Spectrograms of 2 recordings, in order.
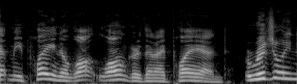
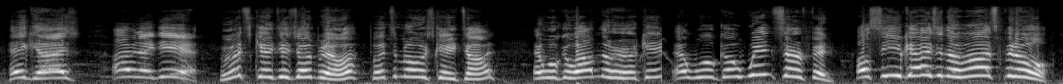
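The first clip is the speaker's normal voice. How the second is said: put-on loud, high dumb teen voice; stupid teenager; 7 semitones higher, 9 dB louder than usual. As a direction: pitch a reckless idea to friends. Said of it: "what some stupid teenager would come up with".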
